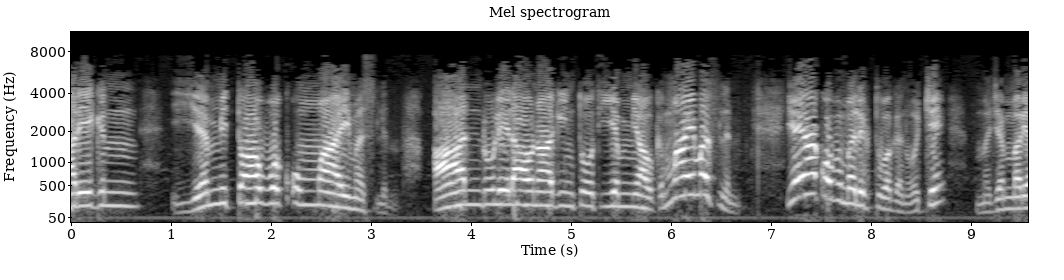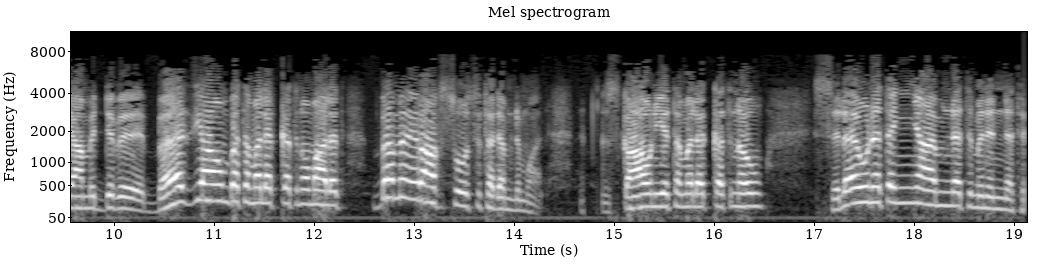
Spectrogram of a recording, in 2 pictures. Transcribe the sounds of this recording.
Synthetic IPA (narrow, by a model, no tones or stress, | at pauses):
aɾe̞ɡɨn | jɛmːit̪ːəwawːɔkʼumːajməslɨ̰mʔand̪ule̞lawɨnaɡiɲt̪ʰo̞t̪jɛmːijawkʼɨmːajməslɨm | jɛjakʼo̞βməlɨk̚t̪wɔɡəno̞̰t͡ʃːe̞ | məd͡ʒɛmːəɾjamɨd̪ɨβbəzːihawunbət̪ʰəmələkːət̪nəwmalət̪ | bəmɨʔɨɾafso̞st̪t̪ʰəd̪əmd̪ɨmwa̰lɨskahunjɛt̪ʰəmələkːət̪nəw | sɨləhunət̪ʰəɲːaɨmnət̪mɨnɨnːət̪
